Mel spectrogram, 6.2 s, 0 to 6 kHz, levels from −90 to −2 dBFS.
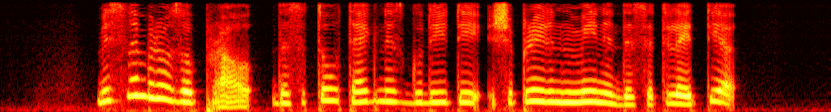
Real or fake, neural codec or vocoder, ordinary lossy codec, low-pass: fake; codec, 16 kHz, 0.4 kbps, LongCat-Audio-Codec; none; 5.4 kHz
